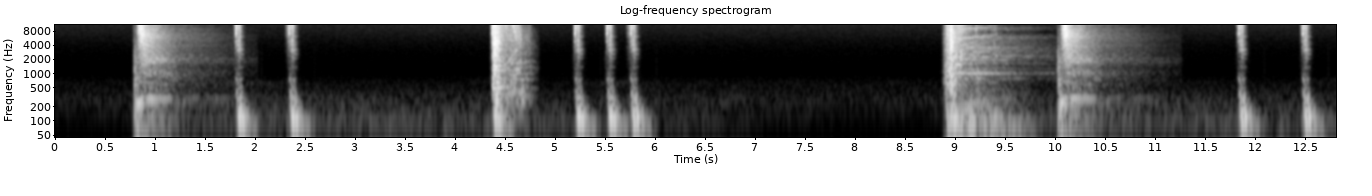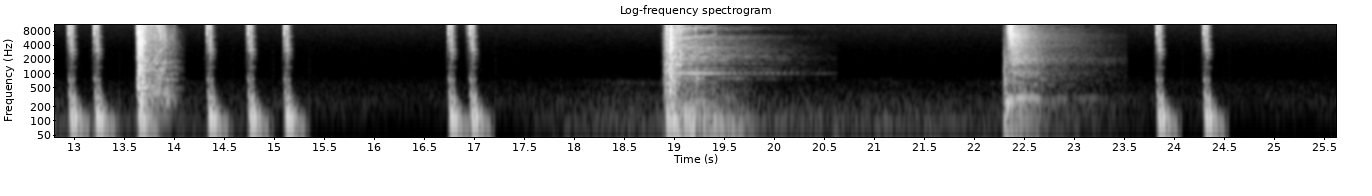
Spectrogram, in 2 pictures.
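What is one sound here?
Game menu sounds click and chime as selections are made.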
